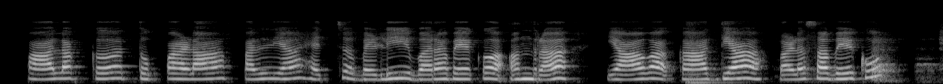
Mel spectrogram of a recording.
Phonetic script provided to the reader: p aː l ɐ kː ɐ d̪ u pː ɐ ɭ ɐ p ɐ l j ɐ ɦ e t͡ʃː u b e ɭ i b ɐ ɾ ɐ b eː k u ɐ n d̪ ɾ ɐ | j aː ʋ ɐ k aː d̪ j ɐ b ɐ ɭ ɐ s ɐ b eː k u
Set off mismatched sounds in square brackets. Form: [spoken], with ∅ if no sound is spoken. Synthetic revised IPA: p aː l ɐ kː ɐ [t̪] u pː ɐ ɭ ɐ p ɐ l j ɐ ɦ e t͡ʃː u b e ɭ i b ɐ ɾ ɐ b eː k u ɐ n d̪ ɾ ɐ | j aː ʋ ɐ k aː d̪ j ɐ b ɐ ɭ ɐ s ɐ b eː k u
